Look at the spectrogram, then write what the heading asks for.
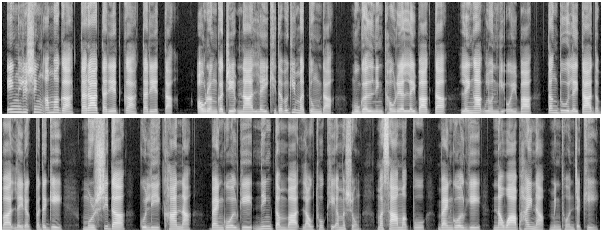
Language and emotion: Manipuri, neutral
